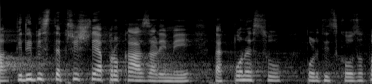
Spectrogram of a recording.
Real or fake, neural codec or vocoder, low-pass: real; none; 14.4 kHz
